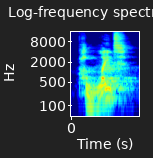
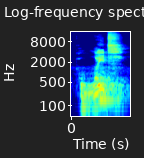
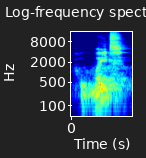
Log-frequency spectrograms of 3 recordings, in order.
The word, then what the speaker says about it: polite: is polite polite polite polite is two syllables polite the accent is going to be over the second syllable light polite polite the t disappears somewhat into the mouth you don't say polite you can say polite but in american english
